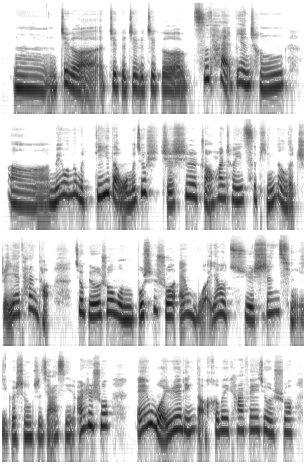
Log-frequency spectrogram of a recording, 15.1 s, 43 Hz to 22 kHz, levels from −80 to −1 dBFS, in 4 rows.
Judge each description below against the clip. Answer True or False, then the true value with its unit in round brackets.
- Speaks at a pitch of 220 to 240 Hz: True (230 Hz)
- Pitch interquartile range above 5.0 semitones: True (5.5 semitones)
